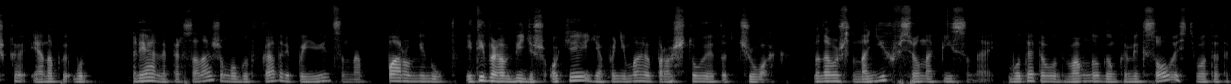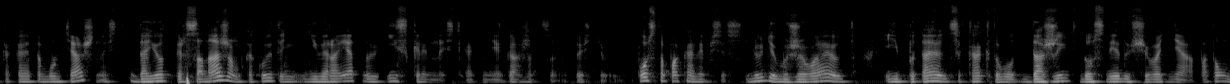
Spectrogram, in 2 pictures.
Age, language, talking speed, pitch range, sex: 20-39, Russian, 155 wpm, 120-140 Hz, male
